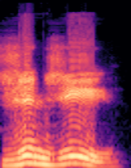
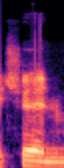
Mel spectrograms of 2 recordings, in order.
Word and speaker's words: Xin-xi: Oh goodness, Xin-xi. Some people desperately want me to say Chin, but I refuse.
